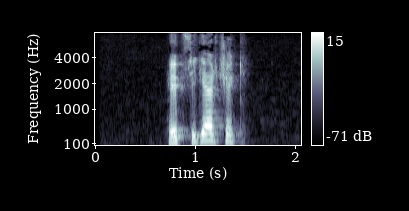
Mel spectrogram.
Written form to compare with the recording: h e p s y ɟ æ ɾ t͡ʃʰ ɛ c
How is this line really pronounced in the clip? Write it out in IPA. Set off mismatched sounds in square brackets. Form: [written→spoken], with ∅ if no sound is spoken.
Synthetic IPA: h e p s [y→i] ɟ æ ɾ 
